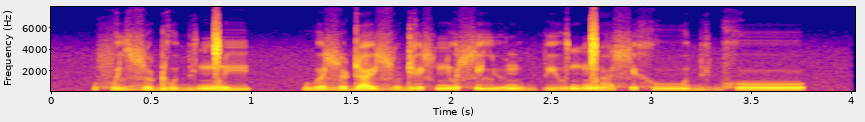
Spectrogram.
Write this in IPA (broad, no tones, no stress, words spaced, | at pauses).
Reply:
fʊlʲɮuɖu bʲo̤ŋ͡ǀi | ṳə̯ɮʊɖaɪ̯ ɮo̤ɖɪːɬɲʊ ɬelʲo̤ nṳbpʲuːdŋ͡ǀa̤ ɬɪxuː bʲṳbxoː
